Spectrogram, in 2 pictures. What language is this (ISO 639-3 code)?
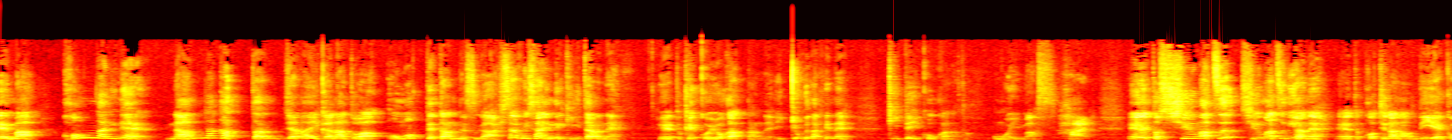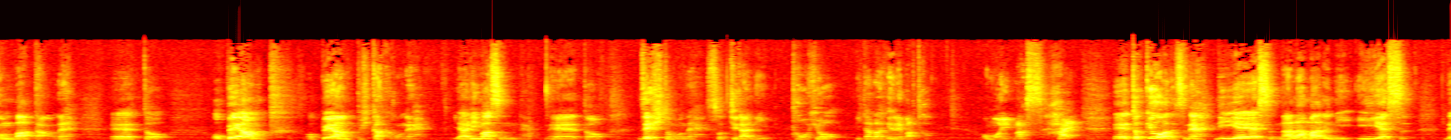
jpn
